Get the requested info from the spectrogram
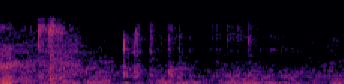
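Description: Faint keystrokes on a computer keyboard: a few scattered taps as a short search is typed into a browser address bar.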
